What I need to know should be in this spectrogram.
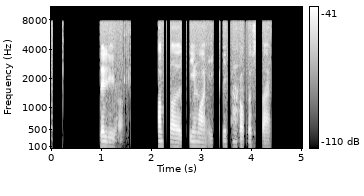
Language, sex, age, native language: Icelandic, male, 13, Thai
